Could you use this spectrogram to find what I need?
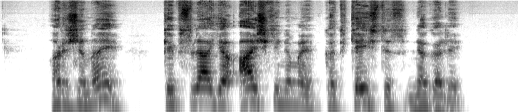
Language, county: Lithuanian, Marijampolė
